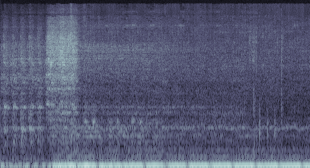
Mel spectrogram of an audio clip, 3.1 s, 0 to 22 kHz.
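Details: 1990 Mercedes 560SEC (W126) after replacing four leaking fuel hoses and fuel pumps: brief crank, fires and settles to deep steady idle rumble; spark plugs still due for replacement.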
